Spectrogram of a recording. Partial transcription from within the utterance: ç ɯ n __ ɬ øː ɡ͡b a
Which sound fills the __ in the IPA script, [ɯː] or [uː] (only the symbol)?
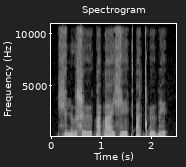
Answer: ɯː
